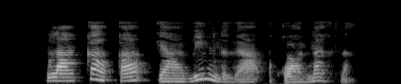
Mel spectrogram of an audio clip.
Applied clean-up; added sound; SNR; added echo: neural mask model Resemble Enhance denoiser.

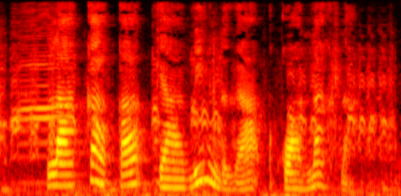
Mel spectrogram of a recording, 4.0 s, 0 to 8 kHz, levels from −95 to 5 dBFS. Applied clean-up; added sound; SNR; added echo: none; Bird / Fowl; 10 dB; none.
